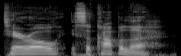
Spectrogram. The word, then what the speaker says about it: Tero Isokauppila: Let's jump into this conversation with the one and only Tero Isokauppila. All right, we've got Tero Isokauppila in the studio.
